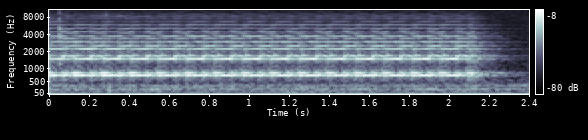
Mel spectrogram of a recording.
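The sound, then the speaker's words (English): An apartment intercom buzzer sounds once, a single harsh, steady electronic buzz that holds for about two seconds and then cuts off abruptly, with no one speaking. “See, now I don't know if that was like, you know, one of my neighbors who needs someone to buzz in their Amazon package or if my lobby is going to get looted again.”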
